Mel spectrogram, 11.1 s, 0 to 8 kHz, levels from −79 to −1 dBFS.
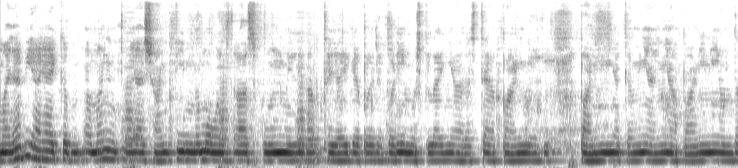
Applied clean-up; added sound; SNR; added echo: neural separator model SepFormer DNS4.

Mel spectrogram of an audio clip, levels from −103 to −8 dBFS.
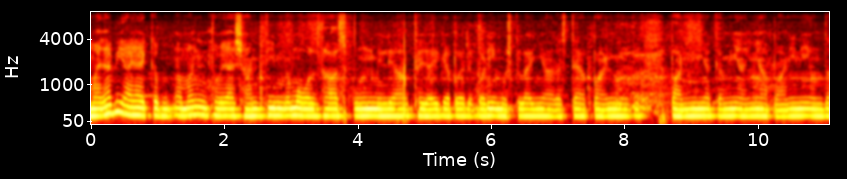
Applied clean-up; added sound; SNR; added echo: none; none; none; none.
